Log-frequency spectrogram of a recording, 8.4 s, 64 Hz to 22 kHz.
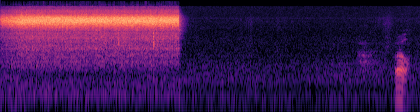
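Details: Power Mac G5 running Kubuntu Linux, after launching a program while updates still installed in background: loud, harsh steady hiss from speakers for about 3.5 seconds, then abrupt cutoff; noisy audio output, cause unknown.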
